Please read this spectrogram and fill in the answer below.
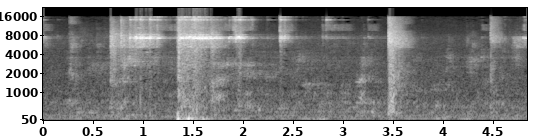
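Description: Punches landing on a hanging heavy bag in an irregular run, each hit with a dull thud and a sharp hissing exhale from the boxer; the loudest flurry comes in the first two seconds, with a single sharp smack about three and a half seconds in.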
